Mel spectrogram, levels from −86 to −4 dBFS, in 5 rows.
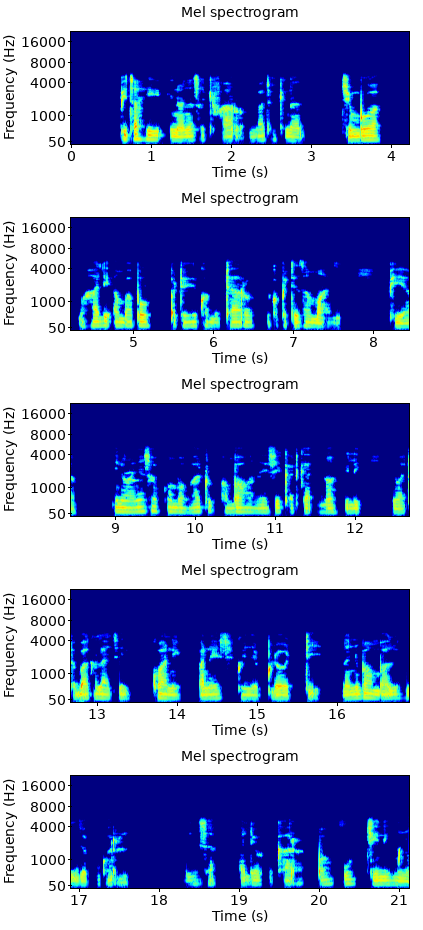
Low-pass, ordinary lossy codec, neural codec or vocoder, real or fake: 5.4 kHz; Opus, 64 kbps; none; real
